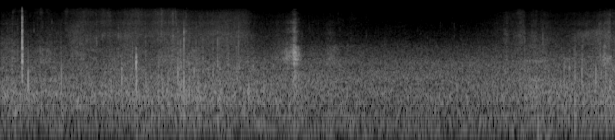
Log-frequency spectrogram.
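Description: Steady breezy outdoor ambience with a few soft clicks and rustles, the most distinct about three seconds in.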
